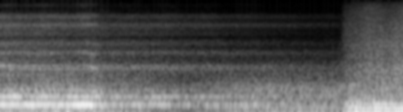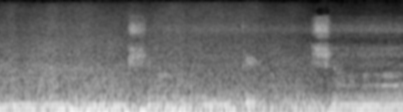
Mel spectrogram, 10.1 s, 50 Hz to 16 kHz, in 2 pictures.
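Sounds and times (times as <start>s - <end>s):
ocean waves crashing on rocks: 4.2s - 10.0s.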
